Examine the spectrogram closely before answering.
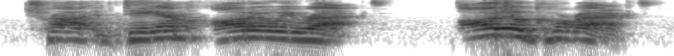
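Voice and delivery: high, loud and drawn-out frustration; exasperated correction. Acted. Acted frustrated correction of texting mistake.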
